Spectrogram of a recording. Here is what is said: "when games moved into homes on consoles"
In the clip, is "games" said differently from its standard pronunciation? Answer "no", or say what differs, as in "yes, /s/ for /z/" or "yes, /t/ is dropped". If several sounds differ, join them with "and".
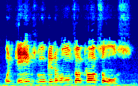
no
